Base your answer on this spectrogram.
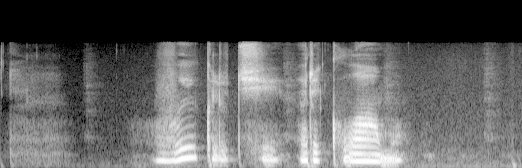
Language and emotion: Russian, sad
